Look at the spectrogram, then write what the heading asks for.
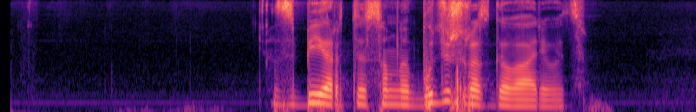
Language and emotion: Russian, angry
